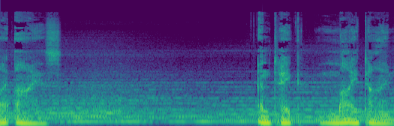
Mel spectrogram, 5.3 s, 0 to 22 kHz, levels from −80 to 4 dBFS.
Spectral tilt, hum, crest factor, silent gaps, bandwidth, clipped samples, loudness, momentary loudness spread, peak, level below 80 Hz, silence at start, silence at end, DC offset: -6 dB/octave; none; 16 dB; none; 16 kHz; under 0.1%; -17 LUFS; 15 LU; 0 dBFS; -18 dBFS; 0 s; 0 s; under 0.1%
